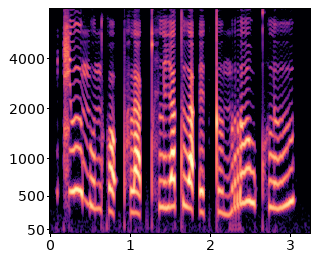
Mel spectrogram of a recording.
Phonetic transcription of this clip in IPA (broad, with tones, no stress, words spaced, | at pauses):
t͡ɕɯː˥˩ mu˧nkɔ˨˩ʔpʰla˨˩k̚ pʰli˦˥a̯ tɯ˧a̯ʔe˨˩k̚tɯ˩˦ŋrɤː˥˩w kʰlɯː˦˥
